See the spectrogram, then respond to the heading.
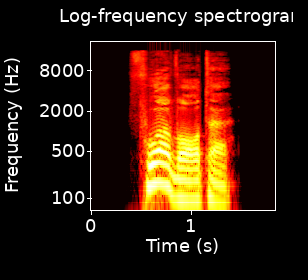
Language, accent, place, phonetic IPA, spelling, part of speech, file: German, Germany, Berlin, [ˈfoːɐ̯ˌvɔʁtə], Vorworte, noun, De-Vorworte.ogg
- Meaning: nominative/accusative/genitive plural of Vorwort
